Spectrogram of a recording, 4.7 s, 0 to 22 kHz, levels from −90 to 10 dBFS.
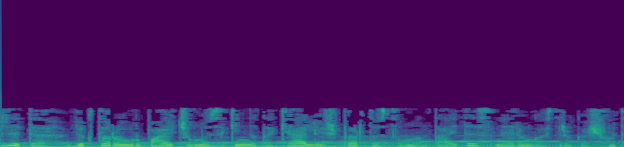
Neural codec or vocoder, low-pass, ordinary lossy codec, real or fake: none; 7.2 kHz; MP3, 24 kbps; real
